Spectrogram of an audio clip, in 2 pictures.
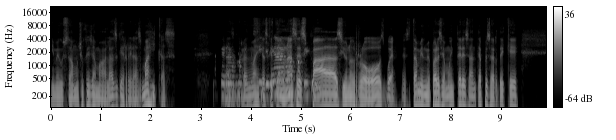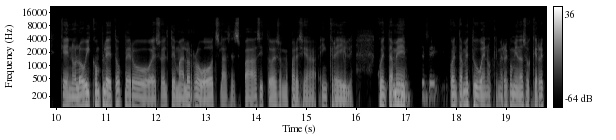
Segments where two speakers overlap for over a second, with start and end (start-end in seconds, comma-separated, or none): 3.4-5.4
